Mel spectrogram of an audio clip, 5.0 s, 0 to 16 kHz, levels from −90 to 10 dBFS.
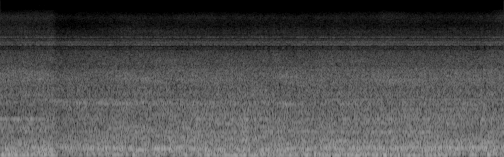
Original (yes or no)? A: no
